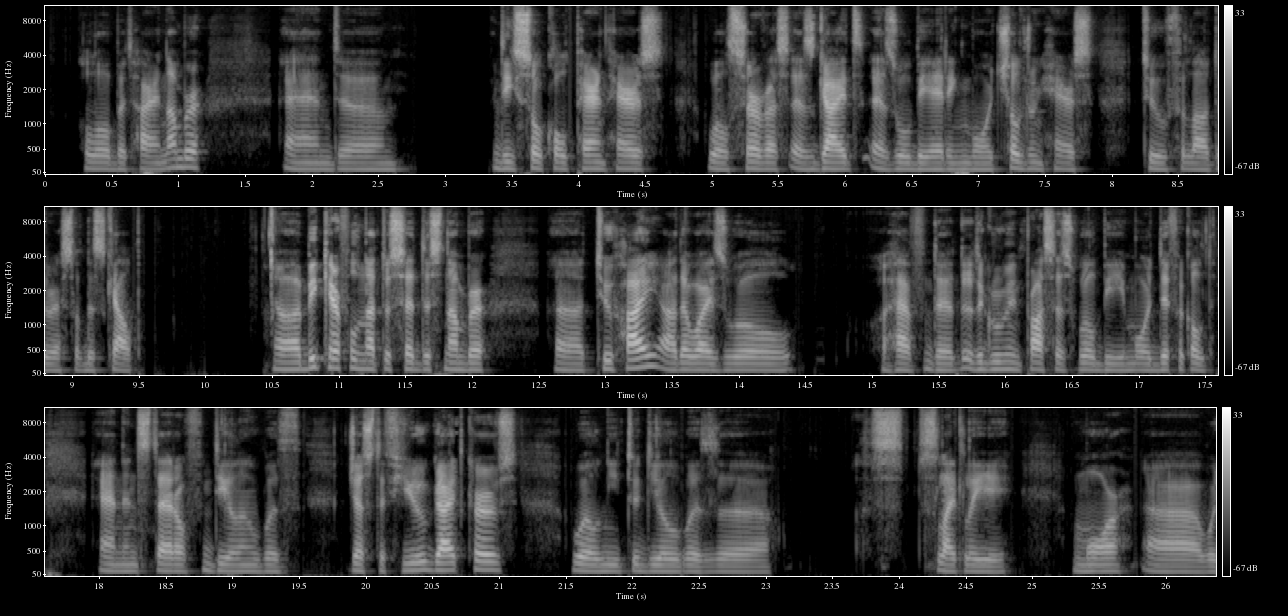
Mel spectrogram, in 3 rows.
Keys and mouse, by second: 8.2 middle click, 21.1 middle click, 22.3 middle click.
